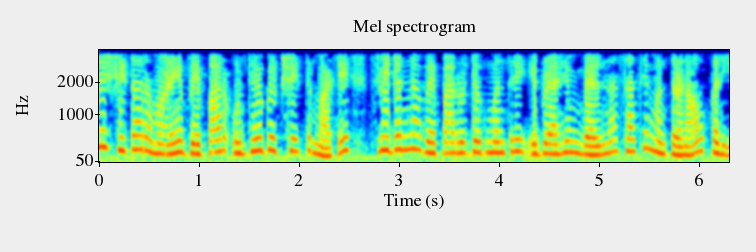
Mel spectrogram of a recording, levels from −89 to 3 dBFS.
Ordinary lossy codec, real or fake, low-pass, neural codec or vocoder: none; fake; 3.6 kHz; vocoder, 22.05 kHz, 80 mel bands, WaveNeXt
